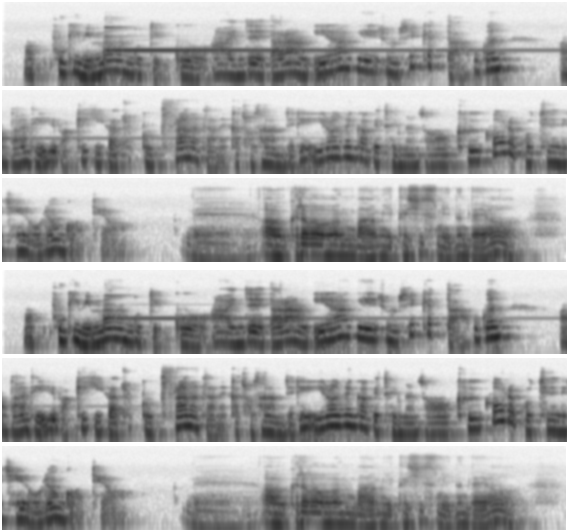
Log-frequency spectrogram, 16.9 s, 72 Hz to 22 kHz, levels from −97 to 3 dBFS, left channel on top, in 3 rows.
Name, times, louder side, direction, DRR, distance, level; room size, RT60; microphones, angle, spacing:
voice 1, 0.2-5.1 5.6-12.5, right 4 dB, 80° right, 13 dB, 0.4 m, -23 dB
sound 1, 1.0-6.5, left 8 dB, 10° left, 1.4 m, -33 dB
voice 2, 13.1-16.8, left 3 dB, 55° left, 11 dB, 0.8 m, -24 dB
16.5 x 9.4 x 2.2 m, 0.37 s
head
